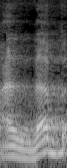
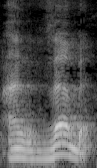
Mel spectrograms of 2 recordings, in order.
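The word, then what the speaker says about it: عذاب: ada yang lain ya Nah terkadang kita terkecoau dengan terjemahnya kan pakai Z sehingga kita melafazkannya azab azab padahal itu Zai azzab itu Zai yang benar adalah azab adzab dza D adzab kemudian yang ini nih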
